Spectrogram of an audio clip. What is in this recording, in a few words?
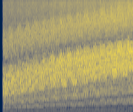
crystal pods, movers objects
